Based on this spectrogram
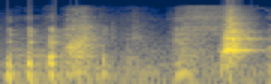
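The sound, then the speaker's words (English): Dogs bark: three quick, light yaps in a row, a longer bark, a brief pause, then one loud, sharp bark near the end. “Even my dogs love it.”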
